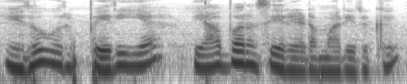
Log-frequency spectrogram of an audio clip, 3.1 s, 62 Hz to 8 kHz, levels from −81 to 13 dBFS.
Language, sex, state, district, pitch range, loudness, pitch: Tamil, female, Tamil Nadu, Namakkal, 145-190 Hz, -16 LUFS, 175 Hz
